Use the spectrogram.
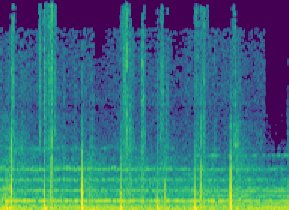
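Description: Quick, evenly spaced footsteps of someone running back to warn friends, about eight sharp thuds in a steady rhythm, moderately loud, with no talking.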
